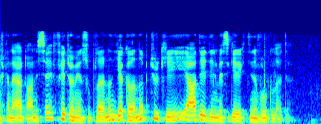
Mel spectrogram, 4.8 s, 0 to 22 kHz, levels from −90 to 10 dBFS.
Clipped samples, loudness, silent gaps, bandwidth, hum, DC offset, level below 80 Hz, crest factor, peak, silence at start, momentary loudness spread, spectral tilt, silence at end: under 0.1%; -23 LUFS; none; 8 kHz; none; under 0.1%; -56 dBFS; 16 dB; -6 dBFS; 0 s; 5 LU; -6.5 dB/octave; 0.5 s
